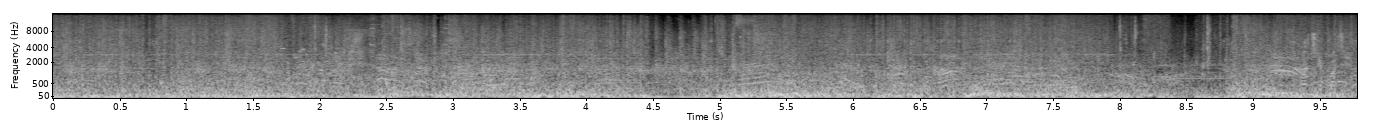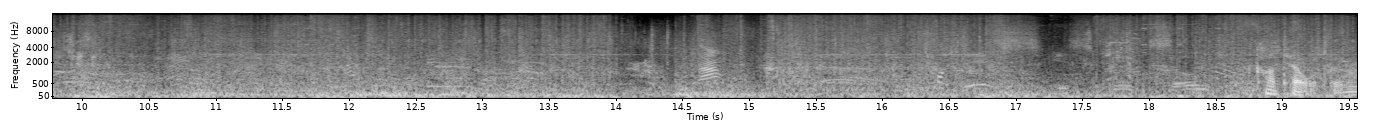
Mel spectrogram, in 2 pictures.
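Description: A dense, continuous barrage of gunfire and explosions in the video game Killing Floor 2 forms a loud, chaotic wall of sound throughout, with a player's voice talking over it.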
